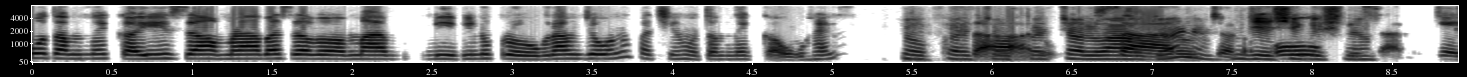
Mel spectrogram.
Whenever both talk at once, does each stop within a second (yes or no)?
no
